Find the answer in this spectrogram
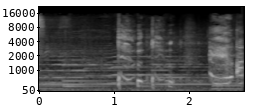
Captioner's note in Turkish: Öksürüyor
